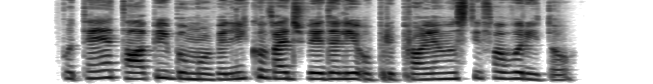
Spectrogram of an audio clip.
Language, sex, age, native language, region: Slovenian, female, 18-29, Slovenian, Drava region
